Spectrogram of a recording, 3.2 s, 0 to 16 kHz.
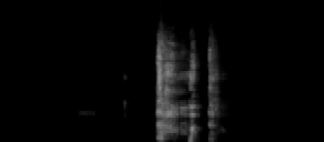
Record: {"cough_length": "3.2 s", "cough_amplitude": 29408, "cough_signal_mean_std_ratio": 0.25, "survey_phase": "beta (2021-08-13 to 2022-03-07)", "age": "18-44", "gender": "Female", "wearing_mask": "No", "symptom_cough_any": true, "symptom_new_continuous_cough": true, "symptom_runny_or_blocked_nose": true, "symptom_sore_throat": true, "symptom_other": true, "symptom_onset": "4 days", "smoker_status": "Never smoked", "respiratory_condition_asthma": false, "respiratory_condition_other": false, "recruitment_source": "Test and Trace", "submission_delay": "3 days", "covid_test_result": "Positive", "covid_test_method": "RT-qPCR", "covid_ct_value": 21.9, "covid_ct_gene": "N gene", "covid_ct_mean": 21.9, "covid_viral_load": "63000 copies/ml", "covid_viral_load_category": "Low viral load (10K-1M copies/ml)"}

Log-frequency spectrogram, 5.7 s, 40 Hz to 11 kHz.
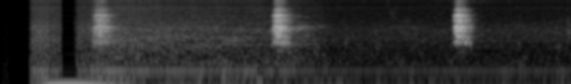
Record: {"exhalation_length": "5.7 s", "exhalation_amplitude": 11721, "exhalation_signal_mean_std_ratio": 0.48, "survey_phase": "beta (2021-08-13 to 2022-03-07)", "age": "45-64", "gender": "Female", "wearing_mask": "No", "symptom_runny_or_blocked_nose": true, "symptom_abdominal_pain": true, "smoker_status": "Never smoked", "respiratory_condition_asthma": false, "respiratory_condition_other": false, "recruitment_source": "Test and Trace", "submission_delay": "2 days", "covid_test_result": "Negative", "covid_test_method": "RT-qPCR"}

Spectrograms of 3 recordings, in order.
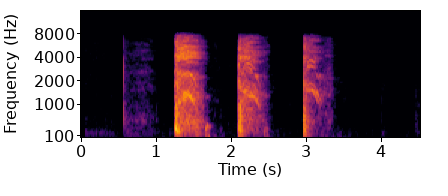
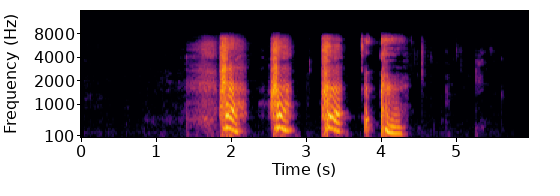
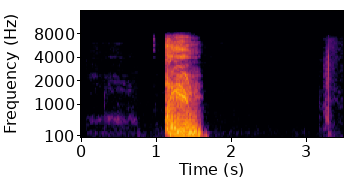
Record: {"three_cough_length": "4.5 s", "three_cough_amplitude": 25812, "three_cough_signal_mean_std_ratio": 0.3, "exhalation_length": "6.0 s", "exhalation_amplitude": 28353, "exhalation_signal_mean_std_ratio": 0.34, "cough_length": "3.5 s", "cough_amplitude": 28416, "cough_signal_mean_std_ratio": 0.29, "survey_phase": "beta (2021-08-13 to 2022-03-07)", "age": "18-44", "gender": "Female", "wearing_mask": "No", "symptom_runny_or_blocked_nose": true, "symptom_fatigue": true, "symptom_fever_high_temperature": true, "symptom_onset": "4 days", "smoker_status": "Never smoked", "respiratory_condition_asthma": true, "respiratory_condition_other": false, "recruitment_source": "Test and Trace", "submission_delay": "2 days", "covid_test_result": "Positive", "covid_test_method": "RT-qPCR", "covid_ct_value": 23.4, "covid_ct_gene": "N gene"}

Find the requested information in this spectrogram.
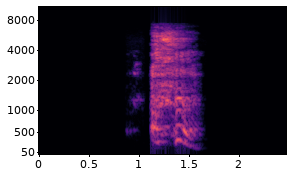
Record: {"cough_length": "2.5 s", "cough_amplitude": 28381, "cough_signal_mean_std_ratio": 0.35, "survey_phase": "alpha (2021-03-01 to 2021-08-12)", "age": "18-44", "gender": "Male", "wearing_mask": "No", "symptom_none": true, "smoker_status": "Never smoked", "respiratory_condition_asthma": false, "respiratory_condition_other": false, "recruitment_source": "REACT", "submission_delay": "1 day", "covid_test_result": "Negative", "covid_test_method": "RT-qPCR"}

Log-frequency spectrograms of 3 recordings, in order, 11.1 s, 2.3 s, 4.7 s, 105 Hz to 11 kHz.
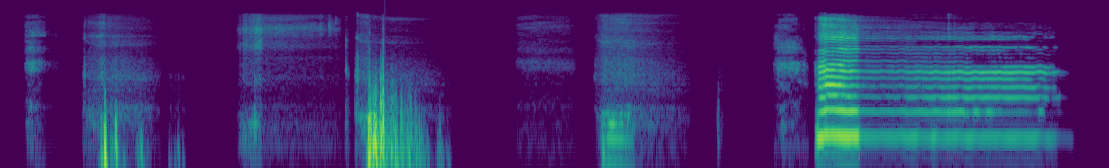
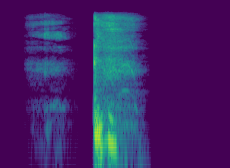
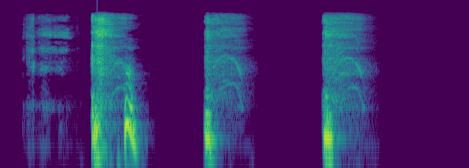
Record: {"exhalation_length": "11.1 s", "exhalation_amplitude": 29834, "exhalation_signal_mean_std_ratio": 0.29, "cough_length": "2.3 s", "cough_amplitude": 27875, "cough_signal_mean_std_ratio": 0.27, "three_cough_length": "4.7 s", "three_cough_amplitude": 32768, "three_cough_signal_mean_std_ratio": 0.28, "survey_phase": "beta (2021-08-13 to 2022-03-07)", "age": "45-64", "gender": "Female", "wearing_mask": "No", "symptom_none": true, "smoker_status": "Ex-smoker", "respiratory_condition_asthma": false, "respiratory_condition_other": false, "recruitment_source": "REACT", "submission_delay": "2 days", "covid_test_result": "Negative", "covid_test_method": "RT-qPCR", "influenza_a_test_result": "Negative", "influenza_b_test_result": "Negative"}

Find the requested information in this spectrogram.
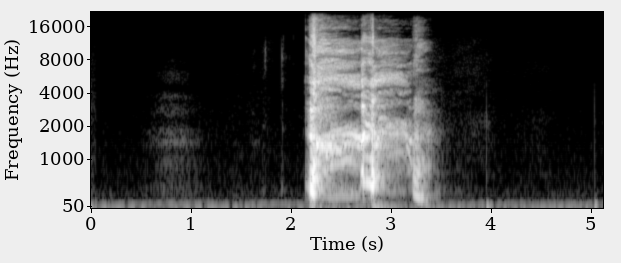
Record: {"cough_length": "5.1 s", "cough_amplitude": 16449, "cough_signal_mean_std_ratio": 0.29, "survey_phase": "alpha (2021-03-01 to 2021-08-12)", "age": "45-64", "gender": "Female", "wearing_mask": "No", "symptom_none": true, "smoker_status": "Never smoked", "respiratory_condition_asthma": false, "respiratory_condition_other": false, "recruitment_source": "Test and Trace", "submission_delay": "98 days", "covid_test_result": "Negative", "covid_test_method": "LFT"}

